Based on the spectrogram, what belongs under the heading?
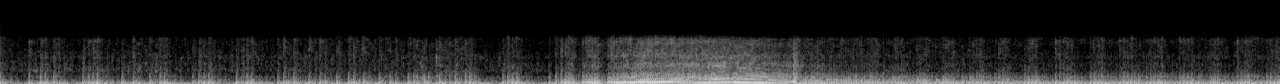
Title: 89 240sx rough idle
